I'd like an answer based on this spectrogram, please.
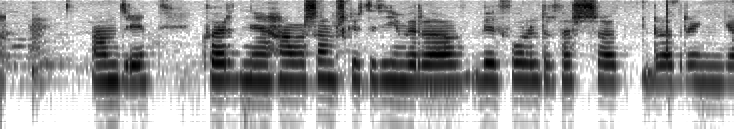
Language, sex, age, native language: Icelandic, female, 11, Icelandic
